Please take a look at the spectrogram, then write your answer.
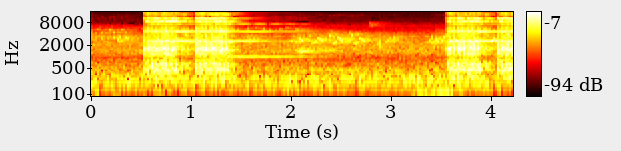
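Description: Telephone ringing in the detective video game Jenny LeClue: Detectivu, two bright electronic double-rings separated by a short pause, clear and alone against a quiet background.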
